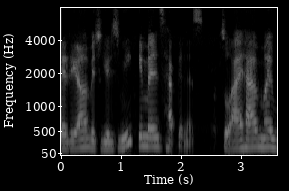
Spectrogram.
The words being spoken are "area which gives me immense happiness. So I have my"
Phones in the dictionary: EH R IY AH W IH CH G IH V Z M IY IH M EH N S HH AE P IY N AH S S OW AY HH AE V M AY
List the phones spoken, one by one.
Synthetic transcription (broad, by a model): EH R IY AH W IH CH G IH V Z M IY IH M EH N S HH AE P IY N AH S S OW AY HH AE V M AY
